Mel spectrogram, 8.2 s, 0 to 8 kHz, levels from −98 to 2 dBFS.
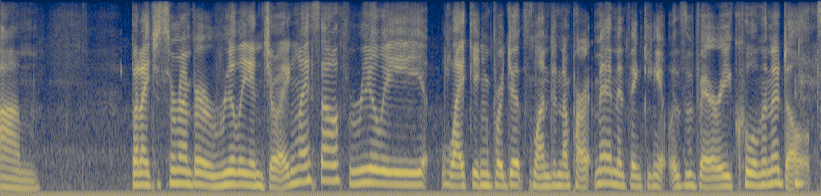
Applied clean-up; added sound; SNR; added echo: none; Bus; 16 dB; none.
